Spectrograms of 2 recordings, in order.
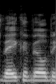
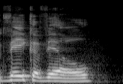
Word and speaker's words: Vacaville: I only know how to pronounce Vacaville because of Mindhunter. – There you go. – I would not have gotten Vacaville out of that.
